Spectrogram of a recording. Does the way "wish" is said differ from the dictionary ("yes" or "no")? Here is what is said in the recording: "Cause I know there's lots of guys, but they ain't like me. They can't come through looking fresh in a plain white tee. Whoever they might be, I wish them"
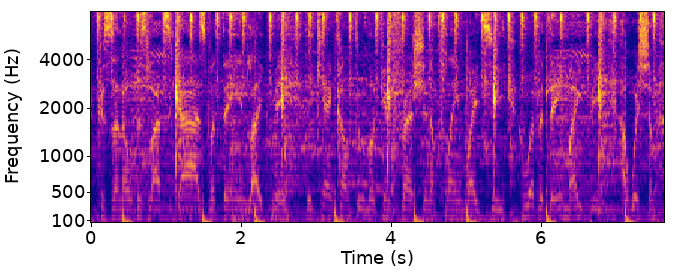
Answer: no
